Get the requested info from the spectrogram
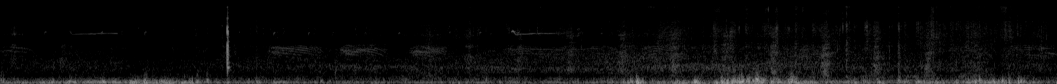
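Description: Hoofbeats of a black quarter pony cantering on grass turf, with one sharp crack about two seconds in, a polo mallet striking the ball. The hoofbeats get louder from about six seconds in as the pony comes close.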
